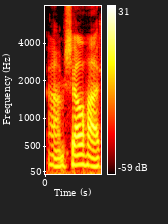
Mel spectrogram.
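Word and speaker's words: Xel-Há: Yeah, because all the X's are sh sounds, right?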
